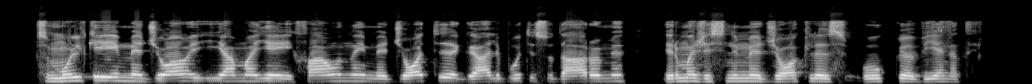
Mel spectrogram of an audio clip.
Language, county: Lithuanian, Klaipėda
